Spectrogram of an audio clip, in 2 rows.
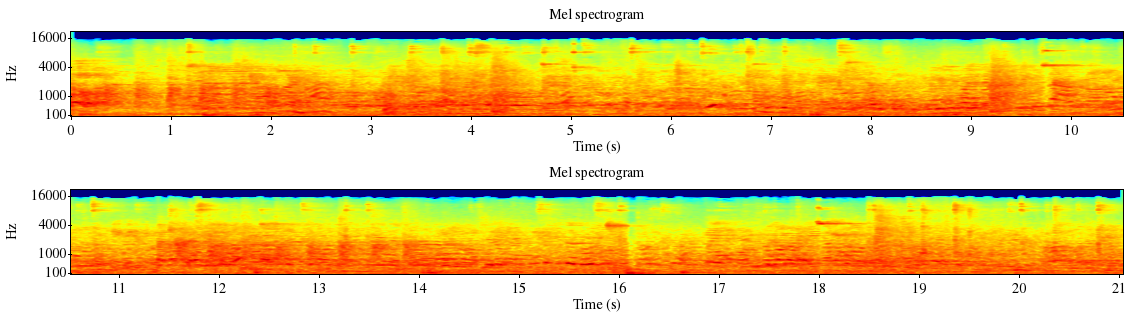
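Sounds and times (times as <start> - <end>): people talking: 1.2 - 21.0.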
